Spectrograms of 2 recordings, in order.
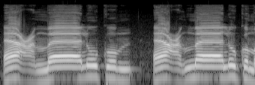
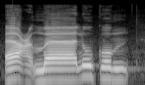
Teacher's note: عین وسط حلق سے ادا ہوتا ہے، یعنی حلق کے درمیانی حصے سے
